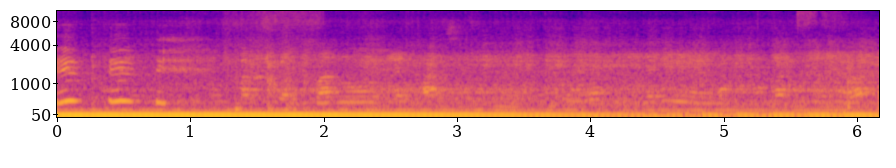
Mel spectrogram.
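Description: A tugboat's diesel engines running with a deep, steady drone while the tug pulls hard on its towline, easing a little about five seconds in. Faint voices are heard over it.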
